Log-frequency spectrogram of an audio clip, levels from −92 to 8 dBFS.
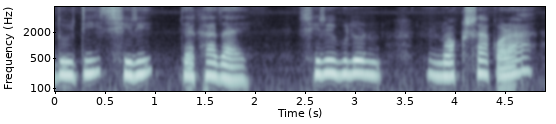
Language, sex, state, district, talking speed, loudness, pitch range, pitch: Bengali, female, West Bengal, Cooch Behar, 85 wpm, -15 LUFS, 180-220 Hz, 205 Hz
